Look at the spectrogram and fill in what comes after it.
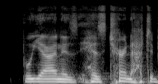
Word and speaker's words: Bouillon: So it's Bouillon, as in Bouillon Cube.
